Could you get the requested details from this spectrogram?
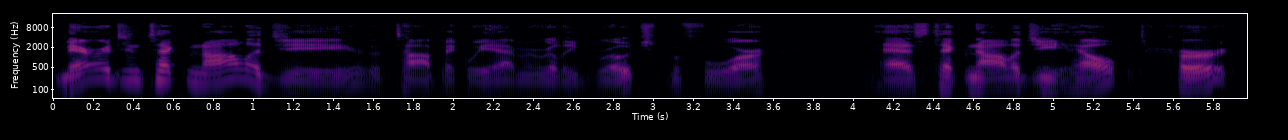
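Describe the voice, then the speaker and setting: A man hosting a radio talk show, speaking in a halting monologue with rhetorical questions and repetition. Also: lowish voice, vocal fry, fairly bright tone, no echo.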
